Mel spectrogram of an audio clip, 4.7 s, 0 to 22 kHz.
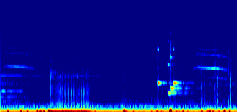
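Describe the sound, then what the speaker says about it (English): A cat meows several times in the video game Tales of Xillia 2, clear close mewing calls over a low game soundtrack with no talking. "Oh, we found the cat!"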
